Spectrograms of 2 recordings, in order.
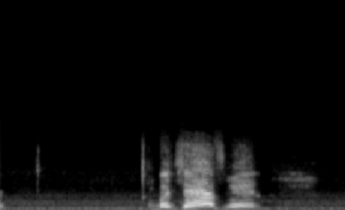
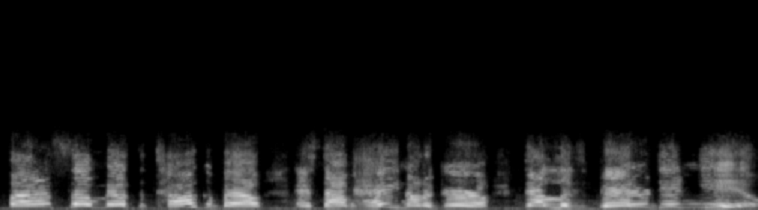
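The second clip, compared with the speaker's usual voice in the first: higher, slow, sassy put-on girl voice; Jasmine voice; 8 semitones higher, 3 dB louder than usual. Mimicking a reality star, slow and catty. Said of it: "I'm doing that voice".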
